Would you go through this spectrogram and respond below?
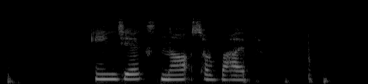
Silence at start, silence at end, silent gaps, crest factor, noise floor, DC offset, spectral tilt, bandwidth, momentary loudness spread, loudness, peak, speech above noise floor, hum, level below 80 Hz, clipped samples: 0.05 s; 0.4 s; 0.84-0.89 s; 18 dB; under -90 dBFS; under 0.1%; -3.5 dB/octave; 9.4 kHz; 23 LU; -42 LUFS; -28 dBFS; over 48 dB; none; -80 dBFS; under 0.1%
